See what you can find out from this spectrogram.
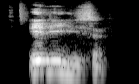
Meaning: first/third-person singular present subjunctive of élire
- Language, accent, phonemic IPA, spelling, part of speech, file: French, Canada, /e.liz/, élise, verb, LL-Q150 (fra)-élise.wav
